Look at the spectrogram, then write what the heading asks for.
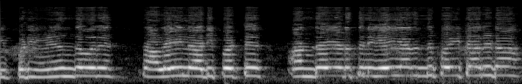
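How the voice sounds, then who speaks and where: Woman voicing a plaintive, very high-pitched mother crow. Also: monotone, measured pace. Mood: grieving. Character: tearful old widowed mother crow, betrayed and remorseful. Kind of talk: Tamil animated bird fable dialogue.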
